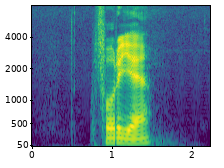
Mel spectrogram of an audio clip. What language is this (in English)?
Norwegian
